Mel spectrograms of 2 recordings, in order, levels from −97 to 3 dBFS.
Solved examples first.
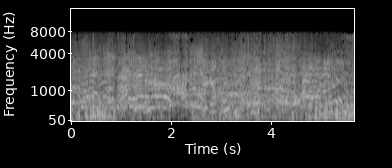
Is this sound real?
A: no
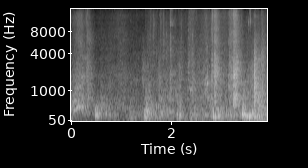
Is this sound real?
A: no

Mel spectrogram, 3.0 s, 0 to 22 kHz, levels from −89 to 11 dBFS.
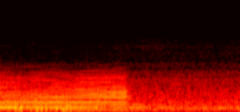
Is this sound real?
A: no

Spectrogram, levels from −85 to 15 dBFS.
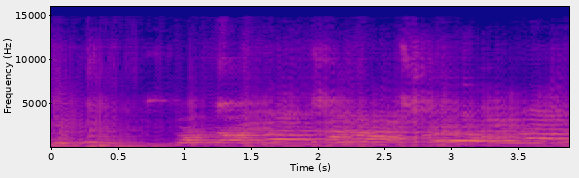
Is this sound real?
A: no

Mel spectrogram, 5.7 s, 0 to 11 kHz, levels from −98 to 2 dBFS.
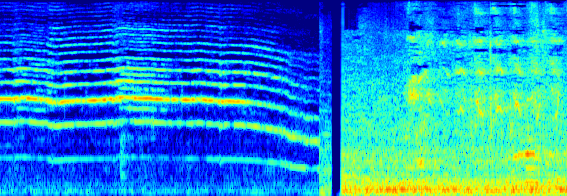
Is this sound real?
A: yes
